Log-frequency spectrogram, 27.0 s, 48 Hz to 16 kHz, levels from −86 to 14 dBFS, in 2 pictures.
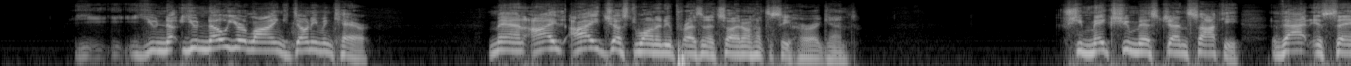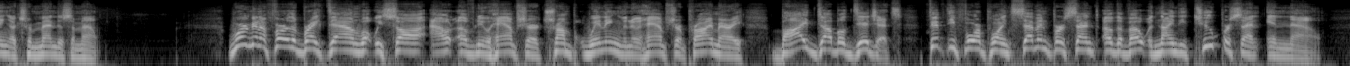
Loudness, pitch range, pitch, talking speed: -21 LUFS, 140-200 Hz, 175 Hz, 160 wpm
